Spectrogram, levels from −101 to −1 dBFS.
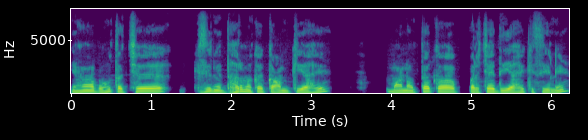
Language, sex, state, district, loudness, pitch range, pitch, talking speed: Hindi, male, Chhattisgarh, Balrampur, -18 LUFS, 145-165 Hz, 155 Hz, 175 wpm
